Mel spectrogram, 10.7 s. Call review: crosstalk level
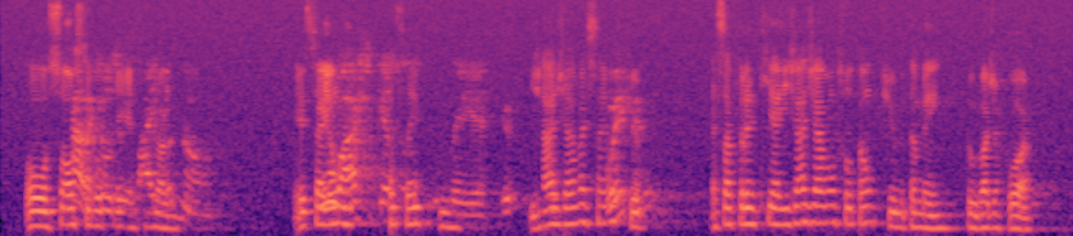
present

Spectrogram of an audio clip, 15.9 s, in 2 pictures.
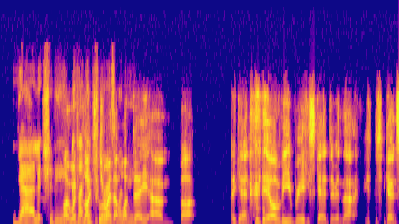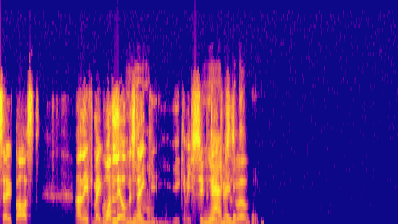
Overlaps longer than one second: present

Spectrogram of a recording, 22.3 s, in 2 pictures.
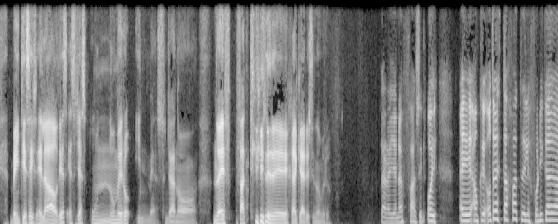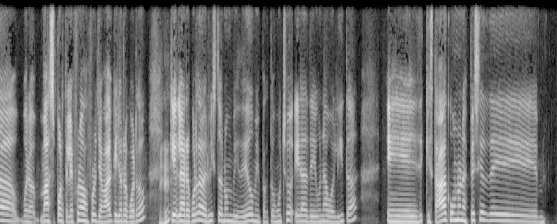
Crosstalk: none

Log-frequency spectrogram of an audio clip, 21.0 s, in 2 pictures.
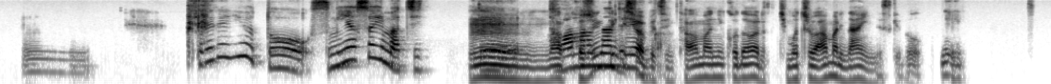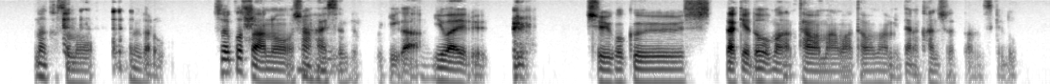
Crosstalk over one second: present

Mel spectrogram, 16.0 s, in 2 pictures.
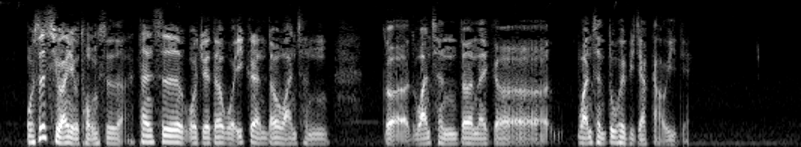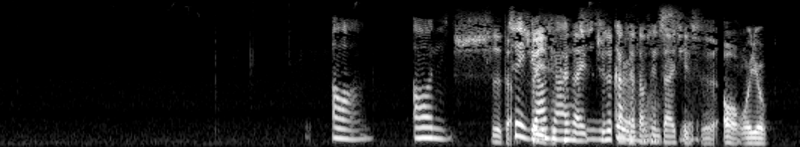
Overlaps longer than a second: present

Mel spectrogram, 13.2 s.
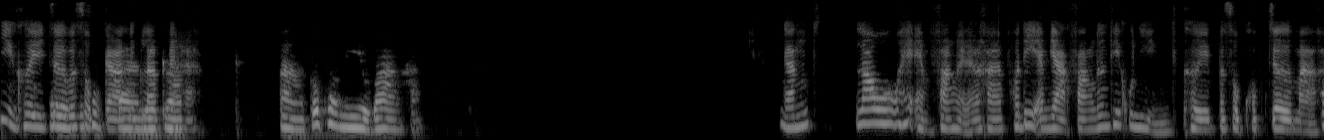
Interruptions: present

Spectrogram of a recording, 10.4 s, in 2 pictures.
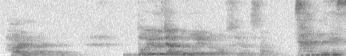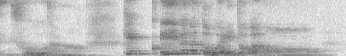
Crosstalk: none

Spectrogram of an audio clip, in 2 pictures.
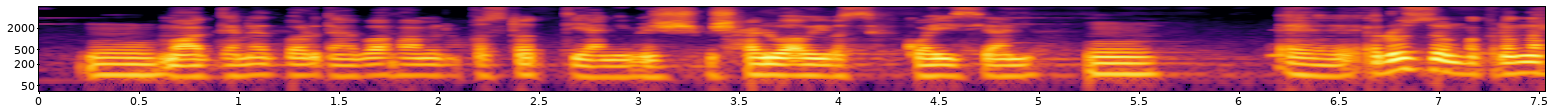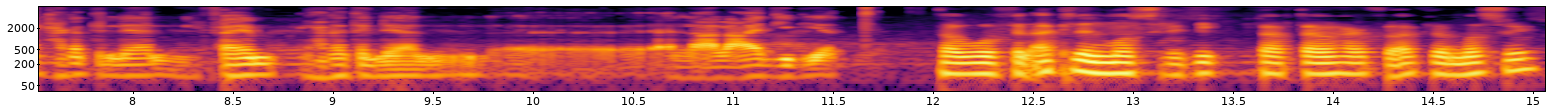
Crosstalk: none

